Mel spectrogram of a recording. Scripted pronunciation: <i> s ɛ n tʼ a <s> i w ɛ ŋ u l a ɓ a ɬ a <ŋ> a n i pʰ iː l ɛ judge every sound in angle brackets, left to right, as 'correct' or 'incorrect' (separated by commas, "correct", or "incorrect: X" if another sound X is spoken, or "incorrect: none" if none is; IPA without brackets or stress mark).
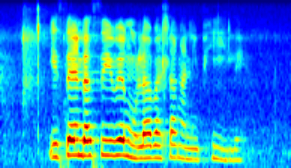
correct, correct, correct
